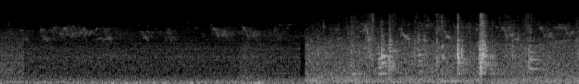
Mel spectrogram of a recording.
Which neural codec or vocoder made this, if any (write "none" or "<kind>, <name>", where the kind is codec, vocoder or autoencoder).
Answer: none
